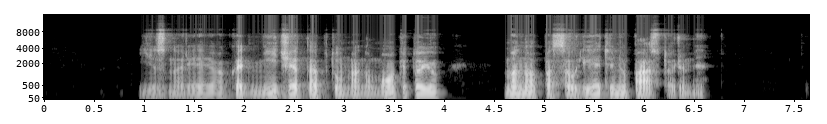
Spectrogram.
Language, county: Lithuanian, Vilnius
